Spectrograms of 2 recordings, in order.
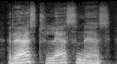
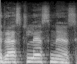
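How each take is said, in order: First: रेस्टलेसनेस in three slow beats, रेस्ट-लेस-नेस; syllable by syllable. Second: Said in the usual way. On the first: Shown as a demonstration. Teacher counting syllables in रेस्टलेसनेस, syllable by syllable. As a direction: break रेस्टलेसनेस slowly into three pieces. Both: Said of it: "तो इसमें तीन शब्दांश हैं".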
